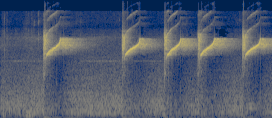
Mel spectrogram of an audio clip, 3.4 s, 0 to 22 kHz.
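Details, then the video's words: Five-coloured sunbird: single piercing notes, each a steep rise into a level high whistle, five in just over three seconds, the first after a half-second silence. "Tiếng chim hút mật 5 màu"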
